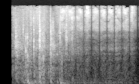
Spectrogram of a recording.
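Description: A rapid run of scratchy rubbing strokes on paper, like quick scribbling, used as an intro sound effect. It starts abruptly and grows fainter toward the end.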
